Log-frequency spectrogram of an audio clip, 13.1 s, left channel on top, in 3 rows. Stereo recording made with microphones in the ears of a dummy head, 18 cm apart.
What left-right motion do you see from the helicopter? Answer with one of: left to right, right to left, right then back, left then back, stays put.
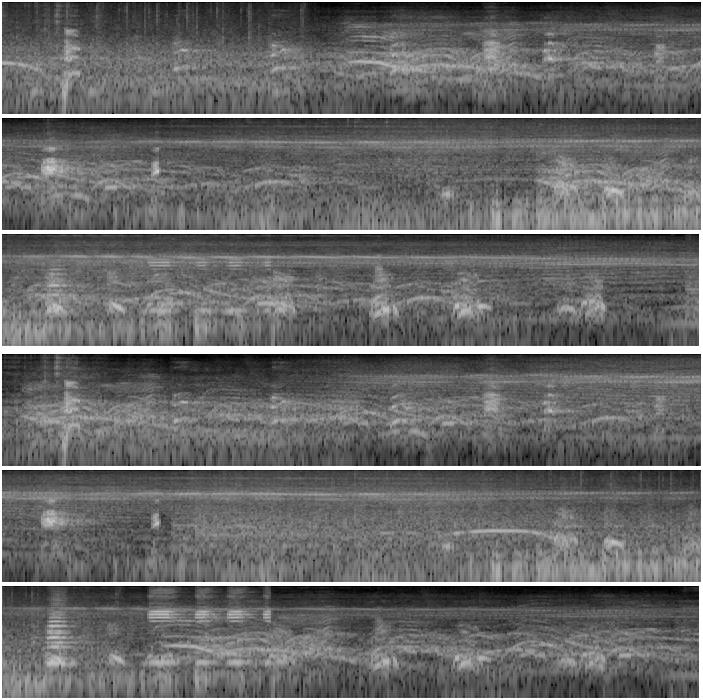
right to left.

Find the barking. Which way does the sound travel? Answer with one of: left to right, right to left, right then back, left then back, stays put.
right to left.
